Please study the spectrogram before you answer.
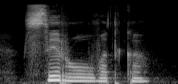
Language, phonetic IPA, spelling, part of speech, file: Ukrainian, [seˈrɔʋɐtkɐ], сироватка, noun, Uk-сироватка.ogg
- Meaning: 1. whey 2. buttermilk 3. serum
